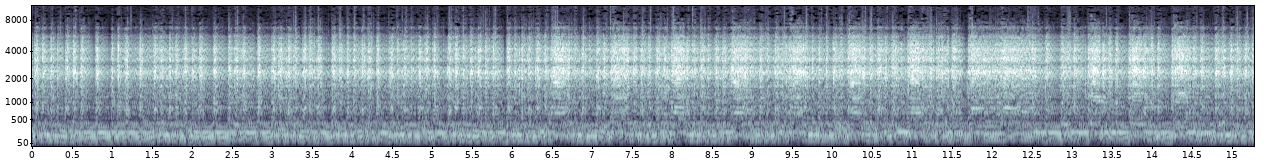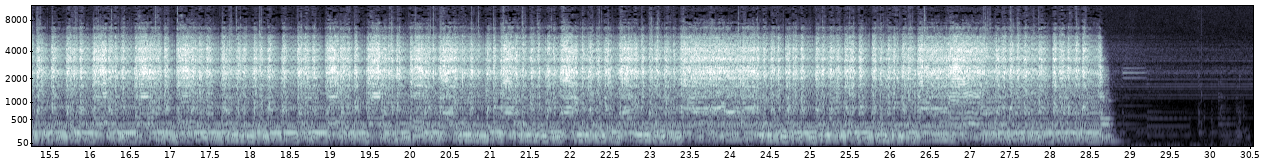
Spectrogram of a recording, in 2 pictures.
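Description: Explorer-style electric guitar, amplified, playing a repeating riff of low notes and chords, stopping abruptly about a second before the end.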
